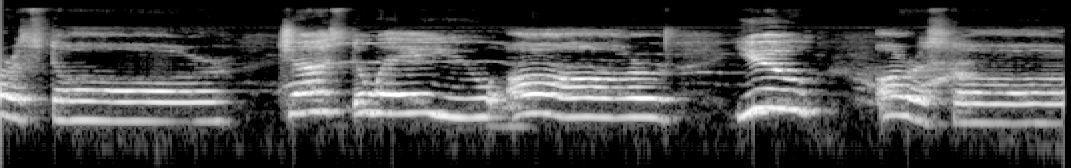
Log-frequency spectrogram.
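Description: A five-year-old girl singing solo, without accompaniment, in several phrases with long held notes and short pauses for breath between them.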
